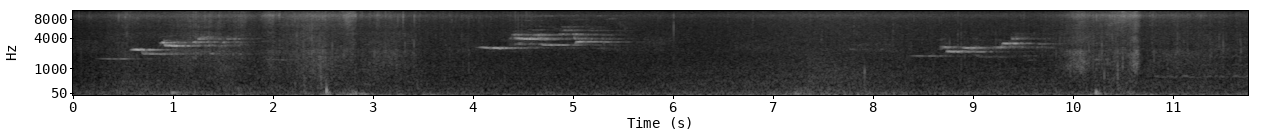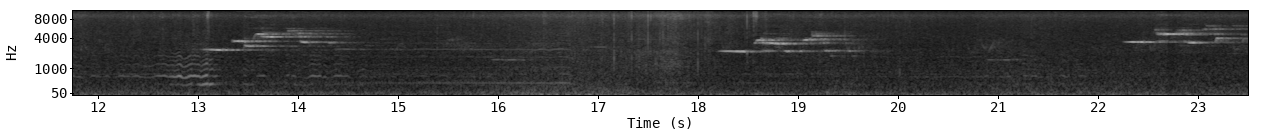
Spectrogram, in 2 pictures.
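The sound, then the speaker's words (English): A purple finch sings a series of bright, rapid warbled phrases, each a short tumbling run of high notes separated by pauses, over a faint, steady background hiss. “Purple finch.”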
